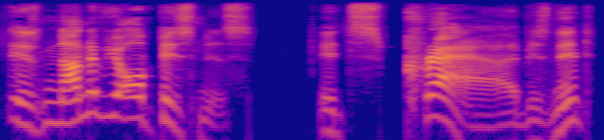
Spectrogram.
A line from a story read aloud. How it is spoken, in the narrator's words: he said stiffly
